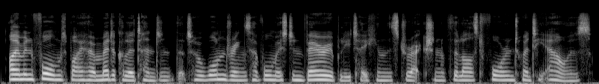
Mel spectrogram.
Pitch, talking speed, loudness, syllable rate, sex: 200 Hz, 230 wpm, -18 LUFS, 6.8 syllables/s, female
